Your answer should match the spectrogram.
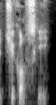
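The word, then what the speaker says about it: Tchaikovsky: say his name yeah chikovsky right if you want to say if you want to be real Russian about it you can say chikovsky CH chikovsky something like that I have a very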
